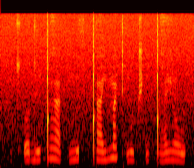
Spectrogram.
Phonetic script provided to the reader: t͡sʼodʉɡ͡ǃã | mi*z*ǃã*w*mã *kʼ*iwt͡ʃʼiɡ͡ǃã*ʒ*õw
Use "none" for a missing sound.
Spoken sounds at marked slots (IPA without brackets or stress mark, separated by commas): θ, j, kʼ, ʒ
